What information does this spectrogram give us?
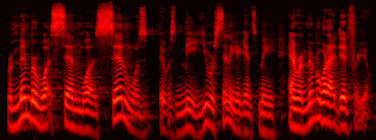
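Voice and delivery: tender Jesus. Acted. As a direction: speak it like a loving plea, softly. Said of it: "Jesus voiced tenderly".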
